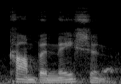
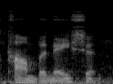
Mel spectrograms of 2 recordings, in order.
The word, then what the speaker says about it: combination: like in the word combination. We have an M and a B in the middle together, and we pronounce both sounds, combination.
